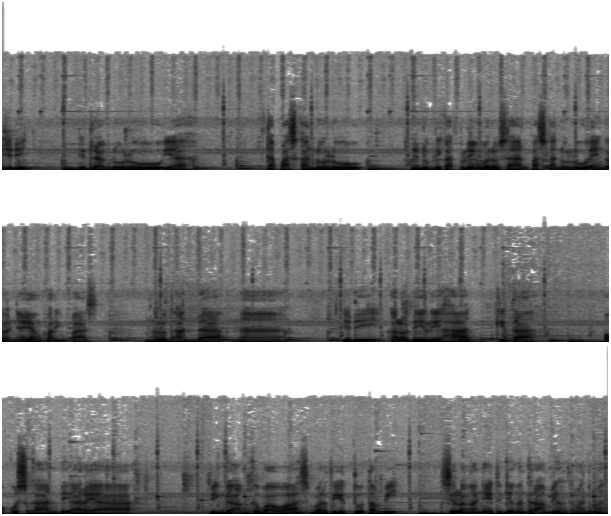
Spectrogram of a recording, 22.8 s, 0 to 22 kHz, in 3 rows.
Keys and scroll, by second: 16.3 z, 19.9 z.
